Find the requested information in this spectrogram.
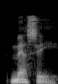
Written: messy

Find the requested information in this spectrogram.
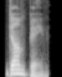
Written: dumping

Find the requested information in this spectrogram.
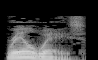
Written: railways

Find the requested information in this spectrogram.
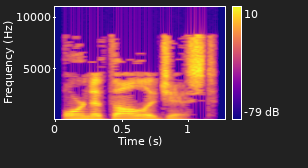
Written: ornithologist

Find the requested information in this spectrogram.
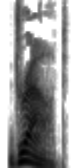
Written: drought

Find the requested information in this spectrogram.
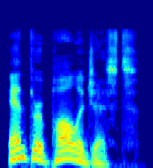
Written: anthropologists

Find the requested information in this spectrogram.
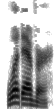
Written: Whatever

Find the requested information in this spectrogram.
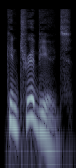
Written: declining

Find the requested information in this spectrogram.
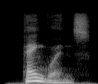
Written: penguins

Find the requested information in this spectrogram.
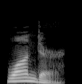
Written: wander

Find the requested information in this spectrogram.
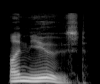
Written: unused

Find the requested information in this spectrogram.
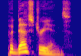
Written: pedestrians

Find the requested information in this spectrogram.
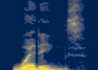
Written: weddings

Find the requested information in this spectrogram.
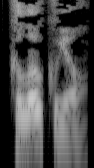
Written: colloquial

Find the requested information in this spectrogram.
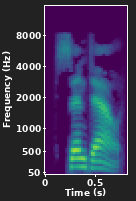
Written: sent out

